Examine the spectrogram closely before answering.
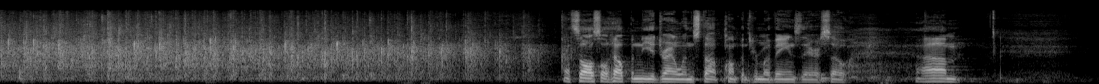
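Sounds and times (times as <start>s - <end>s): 
audience applause: 0.0s - 5.9s
speech: 5.6s - 9.7s.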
